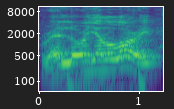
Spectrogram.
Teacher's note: it should not be touching on the r sound but it should be touching on the L Sound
